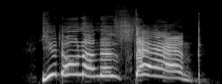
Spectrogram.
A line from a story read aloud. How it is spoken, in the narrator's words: he screamed at her, wild urgency in his voice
